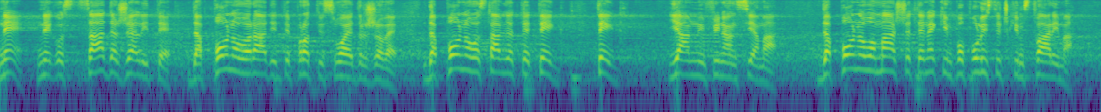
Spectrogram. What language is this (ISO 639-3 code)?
srp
